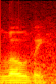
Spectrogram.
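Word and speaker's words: loli: for change it's called lowly it's about Loi but in Hawaiian they pronounce it lowly lowly is to transform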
